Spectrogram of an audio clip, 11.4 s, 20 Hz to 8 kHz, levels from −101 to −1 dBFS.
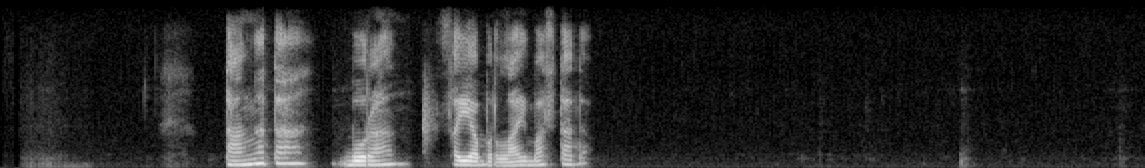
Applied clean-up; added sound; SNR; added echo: none; none; none; none.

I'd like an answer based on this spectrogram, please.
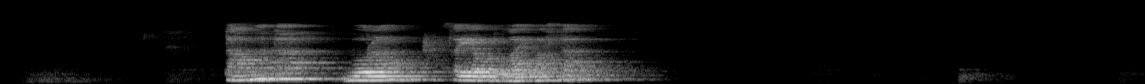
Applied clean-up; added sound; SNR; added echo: none; none; none; reverberation time 1.2 s.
